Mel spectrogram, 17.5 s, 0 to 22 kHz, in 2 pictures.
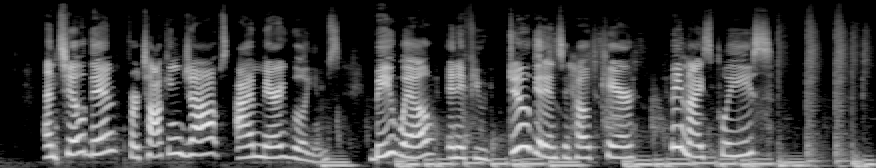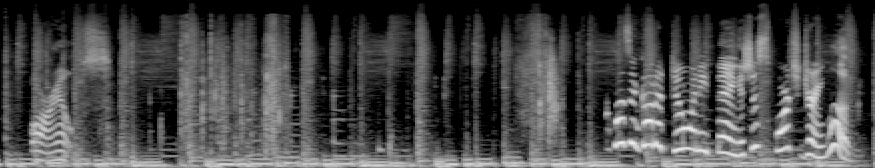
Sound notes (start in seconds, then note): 9.7 soft upbeat music; 10.4 paper crinkling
